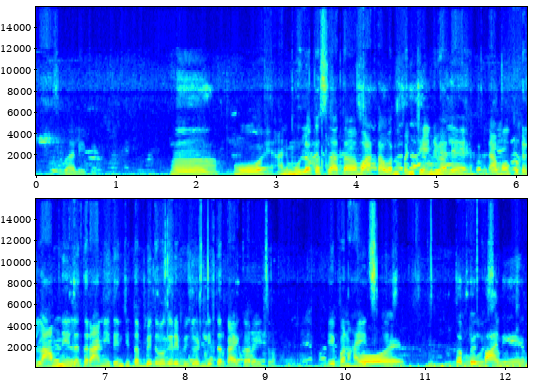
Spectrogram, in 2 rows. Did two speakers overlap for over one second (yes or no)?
yes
